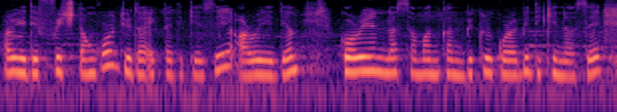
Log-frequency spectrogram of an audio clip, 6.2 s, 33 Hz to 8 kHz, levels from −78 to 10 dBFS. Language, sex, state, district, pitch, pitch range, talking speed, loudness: Nagamese, female, Nagaland, Dimapur, 225 Hz, 210-240 Hz, 185 wpm, -18 LUFS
